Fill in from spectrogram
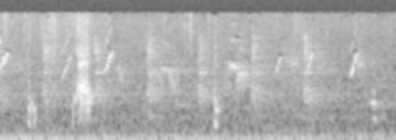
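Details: Newly hatched white black-tailed bantam chicks walking about: scattered short peeps and soft chirps, a few each second, over a steady low mechanical hum.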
